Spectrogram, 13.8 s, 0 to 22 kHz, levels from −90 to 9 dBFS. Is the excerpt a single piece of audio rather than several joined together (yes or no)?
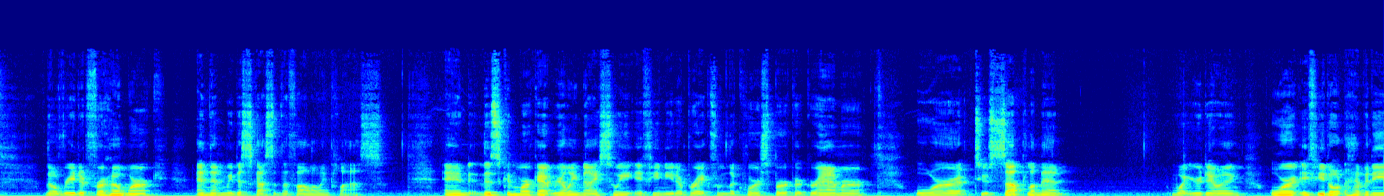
yes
